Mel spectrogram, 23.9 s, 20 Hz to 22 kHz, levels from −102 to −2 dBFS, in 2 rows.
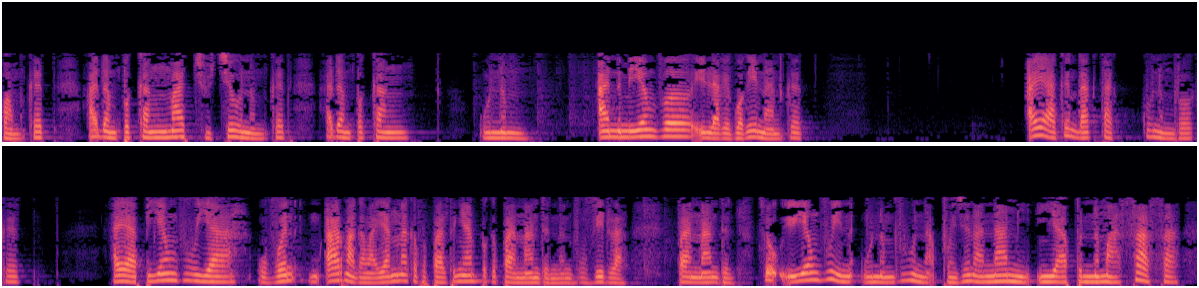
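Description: Throughout, the speech is hissy and grainy, with nothing above 4.9 kHz. This is likely heavy Vorbis compression, fitting a bitrate near 15 kbps. The treble is quantised so coarsely that fine detail turns into noise. Tones sound rough and attacks blur.

Pre-echo appears at 0.98 to 1.01 s, 1.35 to 1.38 s, 5.94 s and 15.17 to 15.19 s. Each spreads about 19 to 24 ms. Codec noise from a loud attack leaks backward into the quiet before it. A brief hiss precedes the onset, which sounds smeared.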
